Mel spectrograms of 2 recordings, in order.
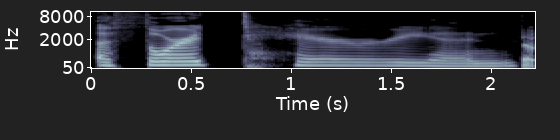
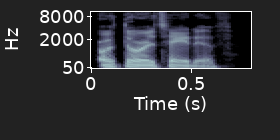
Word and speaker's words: authoritative: hard to promote because gentle par parenting is authoritarian. Authoritative. Did I say it right? Authoritative. It's the authoritative way that we're supposed to be parenting. But that word, first of all, is hard. It sounds a lot like the bad one.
